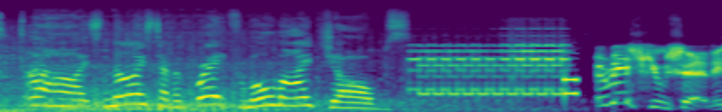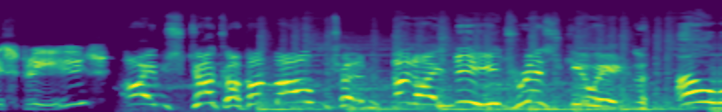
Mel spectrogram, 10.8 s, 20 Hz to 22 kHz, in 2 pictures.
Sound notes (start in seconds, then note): 3.0 phone ringing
